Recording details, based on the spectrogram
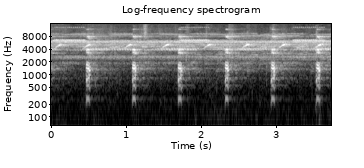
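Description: Hammer-headed bat giving loud, abrupt honks about every 0.6 seconds in a steady series, over a background of high insect buzzing.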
